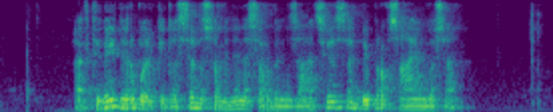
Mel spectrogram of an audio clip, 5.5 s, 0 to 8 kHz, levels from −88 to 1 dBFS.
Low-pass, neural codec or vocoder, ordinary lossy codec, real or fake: 7.2 kHz; none; Opus, 16 kbps; real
